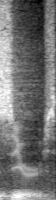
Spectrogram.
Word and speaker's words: Cyrus: My name is Seeroost. It's spelled like Cyrus, pronounced like Sea Rooster, just take out the terror.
